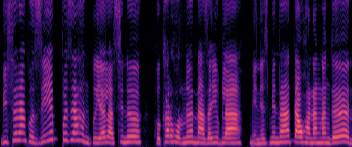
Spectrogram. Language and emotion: Bodo, angry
